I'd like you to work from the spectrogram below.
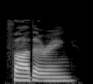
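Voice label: "fathering", British English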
